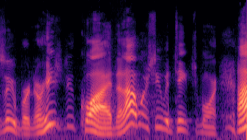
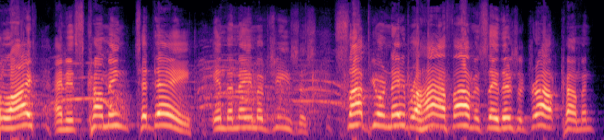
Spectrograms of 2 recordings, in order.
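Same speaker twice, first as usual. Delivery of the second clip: rising, shouted preaching that builds to a roar; preaching at full force; 3 semitones higher, 7 dB louder than usual. Acted. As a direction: build the congregation up, louder each line.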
